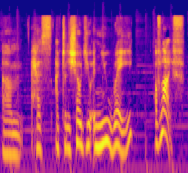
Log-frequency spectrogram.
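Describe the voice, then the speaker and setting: A woman hosts an online talk show over a video call. She chats in a friendly, easy way. Her voice sits low, with faint music behind it. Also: animated, a little slow, darkish tone. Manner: friendly, laughing, with fillers. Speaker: host. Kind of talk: casual interview talk.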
